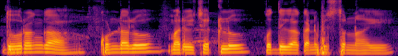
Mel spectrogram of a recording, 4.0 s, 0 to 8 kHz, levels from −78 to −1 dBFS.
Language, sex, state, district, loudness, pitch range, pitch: Telugu, male, Telangana, Hyderabad, -18 LUFS, 125-145 Hz, 130 Hz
